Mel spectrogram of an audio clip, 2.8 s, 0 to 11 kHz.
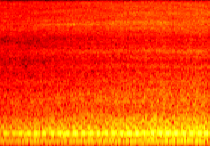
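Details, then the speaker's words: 1929 Chrysler 360 with Edelbrock AFB, after straightening bent metering rod (rich passenger side) and opening plug gaps from 0.020 to 0.035 in: even, quick idle pulse, steady low hum, about 500 rpm higher than before, no misfires. "It sounds like it's idling about 500 RPM higher than it was. So, not getting any missing out of here at all."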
